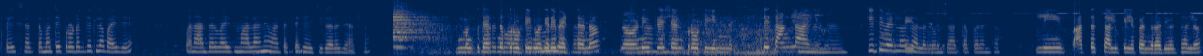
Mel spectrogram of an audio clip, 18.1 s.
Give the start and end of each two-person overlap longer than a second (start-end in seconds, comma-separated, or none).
12.0-14.2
